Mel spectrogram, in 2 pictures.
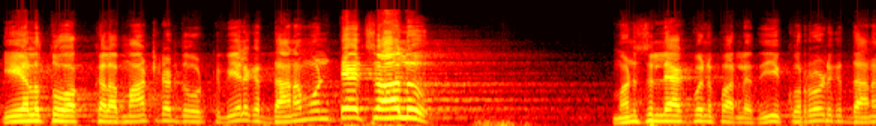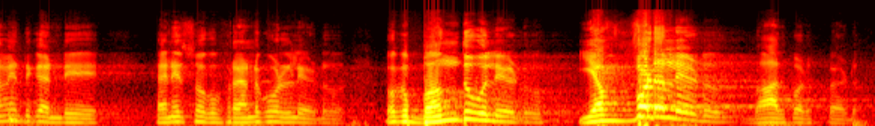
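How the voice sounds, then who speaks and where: A man preaching as a pastor in a fervent sermon, swinging between loud exhortation and hushed pleading into a microphone. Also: on the high side, animated, brisk, long reverb tail.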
